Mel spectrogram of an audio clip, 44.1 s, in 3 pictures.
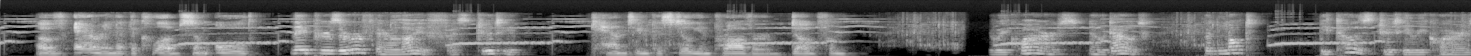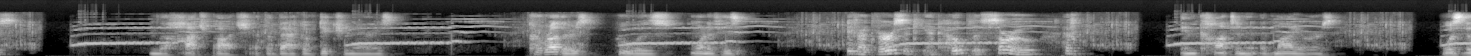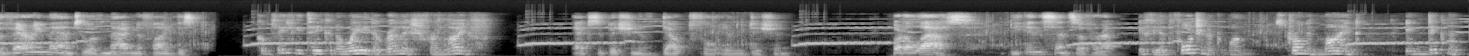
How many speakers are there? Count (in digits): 2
